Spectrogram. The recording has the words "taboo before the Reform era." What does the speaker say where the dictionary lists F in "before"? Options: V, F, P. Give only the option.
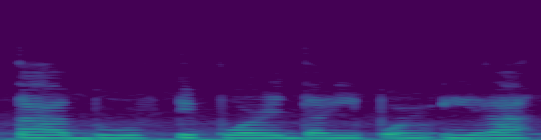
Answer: P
